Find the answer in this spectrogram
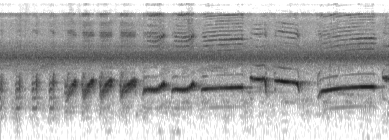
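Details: Forest Chinese hwamei singing strongly: a quick run of rising chirped notes speeds into a chain of clear whistled phrases that slide between higher and lower pitches. A steady high-pitched buzz runs beneath throughout.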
